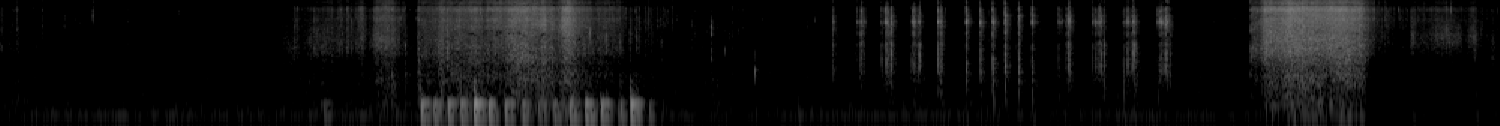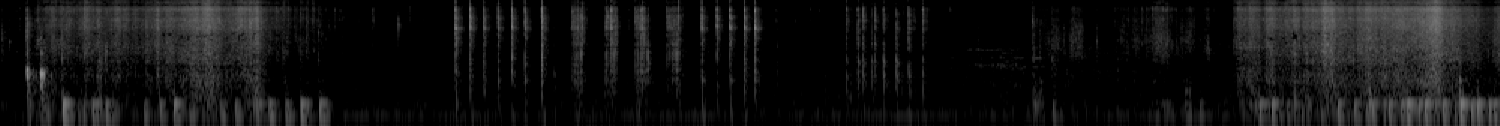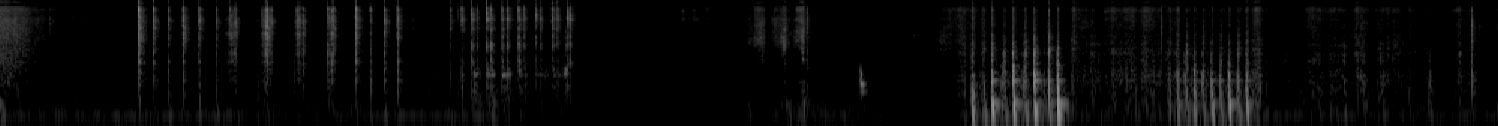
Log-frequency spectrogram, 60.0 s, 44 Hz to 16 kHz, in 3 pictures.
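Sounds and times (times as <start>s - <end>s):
plastic tearing and crinkling: 3.8s - 9.3s, 16.7s - 24.6s, 33.9s - 40.4s.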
